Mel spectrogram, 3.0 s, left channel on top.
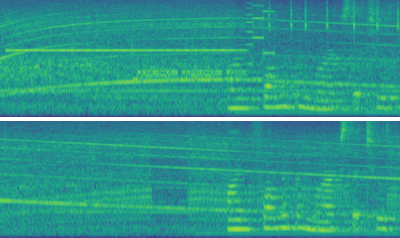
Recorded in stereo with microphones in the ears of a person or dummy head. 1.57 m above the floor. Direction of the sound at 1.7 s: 75° right (ahead or behind).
